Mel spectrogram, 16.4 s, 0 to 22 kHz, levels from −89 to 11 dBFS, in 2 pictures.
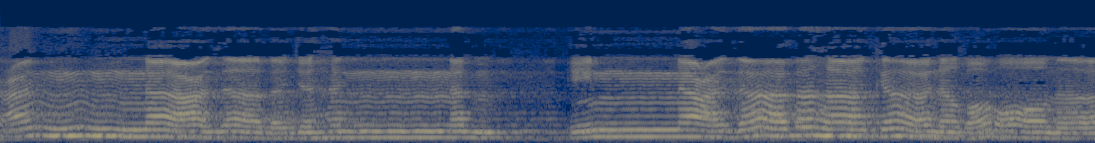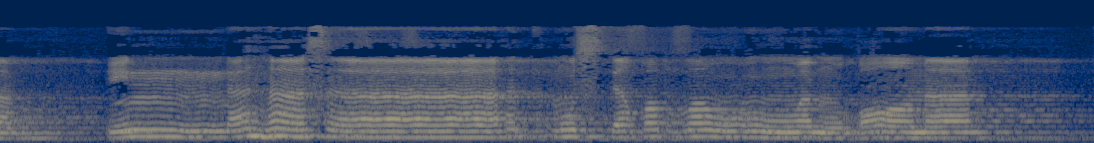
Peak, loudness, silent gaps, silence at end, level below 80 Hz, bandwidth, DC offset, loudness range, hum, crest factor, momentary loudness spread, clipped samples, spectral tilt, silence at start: -12 dBFS; -29 LUFS; none; 0.05 s; -70 dBFS; 11 kHz; under 0.1%; 4 LU; none; 18 dB; 10 LU; under 0.1%; -4.5 dB/octave; 0 s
